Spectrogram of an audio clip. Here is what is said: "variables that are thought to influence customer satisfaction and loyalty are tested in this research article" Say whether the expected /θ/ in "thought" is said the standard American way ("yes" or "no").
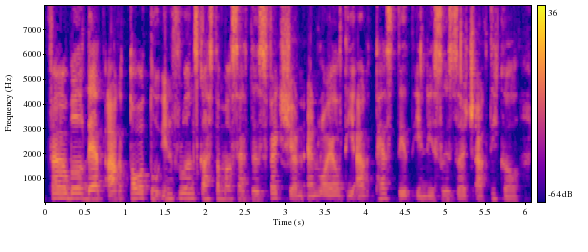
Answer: no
